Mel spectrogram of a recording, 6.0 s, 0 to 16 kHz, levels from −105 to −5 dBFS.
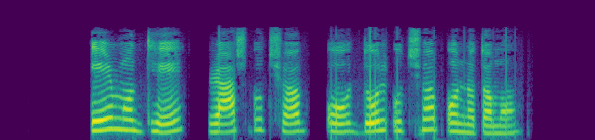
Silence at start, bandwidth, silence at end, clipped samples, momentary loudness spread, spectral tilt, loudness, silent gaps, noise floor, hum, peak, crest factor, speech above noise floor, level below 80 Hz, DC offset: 0.9 s; 7.6 kHz; 0.8 s; under 0.1%; 10 LU; -5 dB/octave; -17 LUFS; 1.90-2.08 s, 3.10-3.26 s; under -90 dBFS; none; -2 dBFS; 16 dB; over 74 dB; -60 dBFS; under 0.1%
